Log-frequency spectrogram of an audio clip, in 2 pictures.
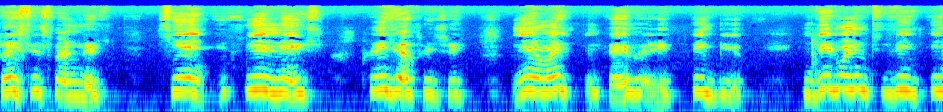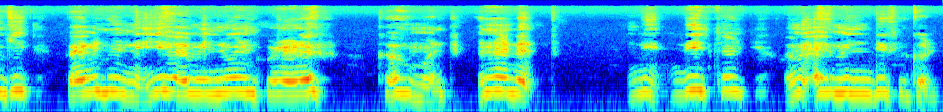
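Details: Dysarthria in an adult woman with cerebral palsy.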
